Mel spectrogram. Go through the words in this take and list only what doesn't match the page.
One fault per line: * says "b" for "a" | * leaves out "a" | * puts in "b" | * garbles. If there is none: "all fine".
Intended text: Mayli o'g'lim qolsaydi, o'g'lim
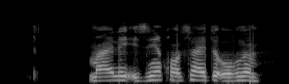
* says "izing" for "o'g'lim"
